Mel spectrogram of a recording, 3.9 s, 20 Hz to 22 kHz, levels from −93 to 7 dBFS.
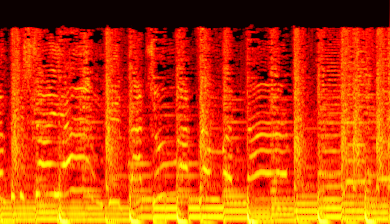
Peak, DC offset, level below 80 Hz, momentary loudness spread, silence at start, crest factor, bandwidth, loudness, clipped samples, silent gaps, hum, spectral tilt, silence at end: -4 dBFS; under 0.1%; -20 dBFS; 3 LU; 0 s; 12 dB; 13.5 kHz; -16 LUFS; under 0.1%; none; none; -5 dB/octave; 0 s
